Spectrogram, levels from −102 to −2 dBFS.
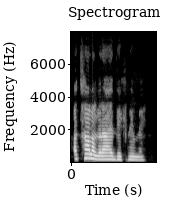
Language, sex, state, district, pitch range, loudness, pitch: Hindi, female, Bihar, Purnia, 185-245 Hz, -18 LUFS, 200 Hz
